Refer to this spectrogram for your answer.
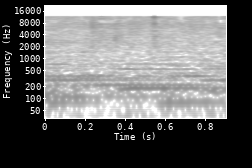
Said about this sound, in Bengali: টিনের চালে বৃষ্টির ঝুমঝুম শব্দ,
